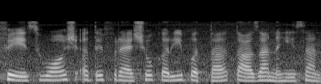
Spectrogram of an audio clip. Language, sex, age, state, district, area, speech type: Punjabi, female, 30-45, Punjab, Bathinda, urban, read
